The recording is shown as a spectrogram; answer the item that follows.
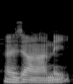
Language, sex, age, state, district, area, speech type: Bodo, male, 60+, Assam, Kokrajhar, rural, spontaneous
